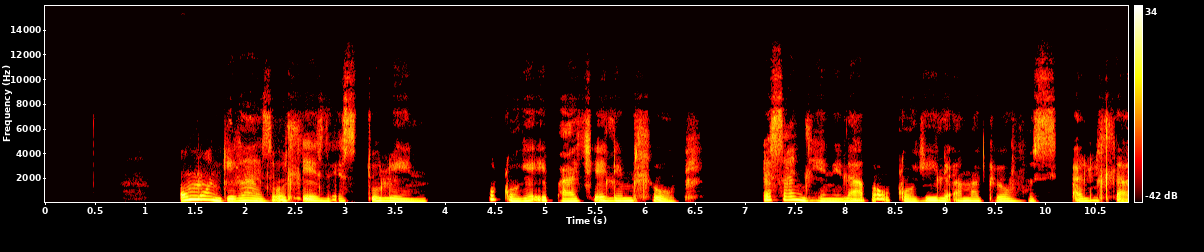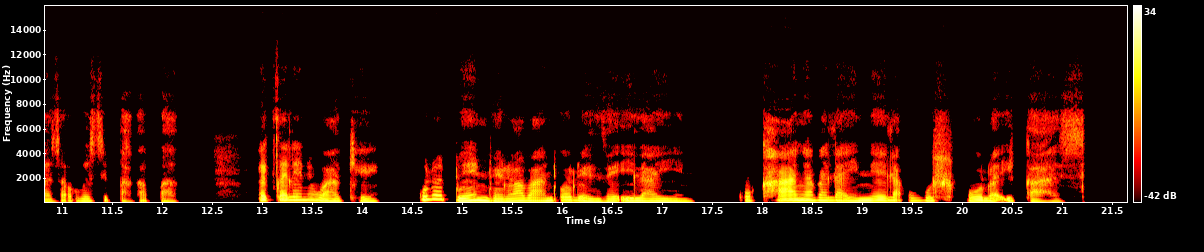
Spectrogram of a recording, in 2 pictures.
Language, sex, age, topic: North Ndebele, female, 25-35, health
